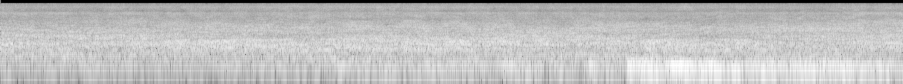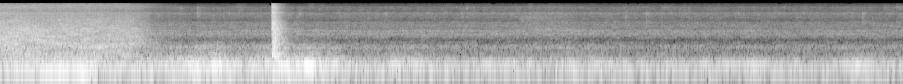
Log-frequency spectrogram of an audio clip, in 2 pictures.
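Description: Handheld torch flame hissing steadily as it is passed over wet acrylic paint to pop surface bubbles; the hiss cuts off suddenly a little past halfway. A low rumble runs underneath from about a third of the way in, with a single click soon after the hiss stops.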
